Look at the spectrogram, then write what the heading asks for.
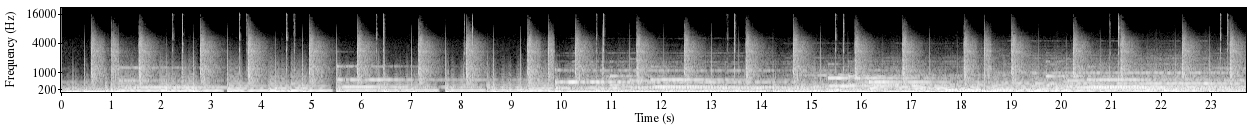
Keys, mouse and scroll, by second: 0.9-3.5 shift+right drag, 3.5 click, 7.9 click, 9.5 right click, 11.9 click, 14.4 click, 16.3-21.9 drag, 21.9-23.7 shift+right drag.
